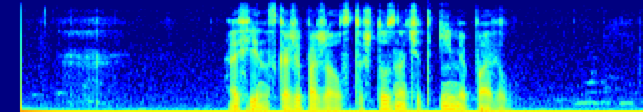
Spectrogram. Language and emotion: Russian, neutral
